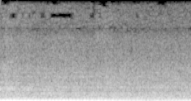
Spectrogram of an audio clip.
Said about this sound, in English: Oh, hello, air conditioner.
